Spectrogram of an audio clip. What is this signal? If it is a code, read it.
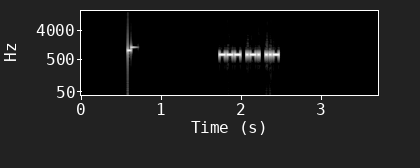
Morse code, heard as a keyed tone, about 49 wpm, 700 Hz. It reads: ORU
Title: USA Call Sign Postfixes - 3 Letters 50wpm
